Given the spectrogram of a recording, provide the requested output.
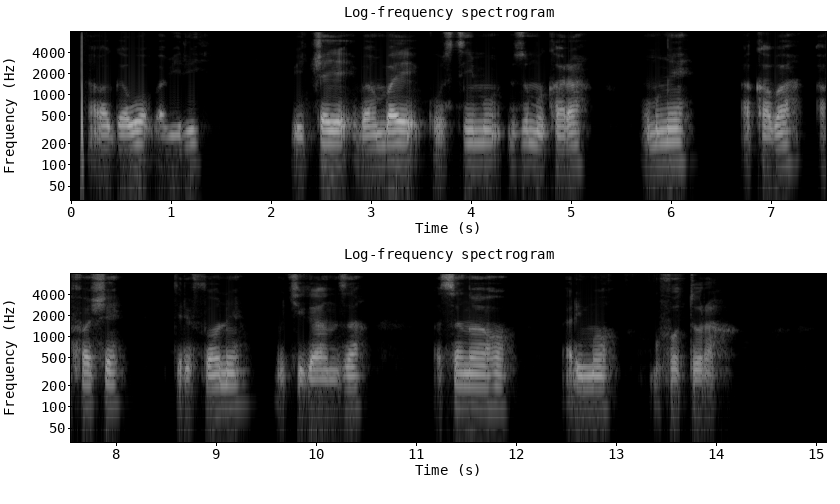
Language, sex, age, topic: Kinyarwanda, male, 25-35, government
